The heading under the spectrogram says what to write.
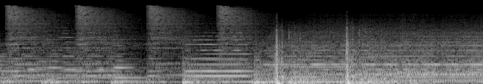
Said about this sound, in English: The answer is A, cannons, like on a pirate ship. Most modern orchestras don't use real cannons anymore, but some still do.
